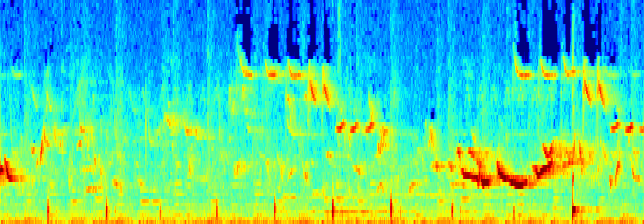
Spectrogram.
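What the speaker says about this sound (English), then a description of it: "Look, it's beautiful birds." Birds chirp on a nature walk, bright tweets and a trilling call rising toward the end over a backdrop of soft, regular plopping taps.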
